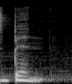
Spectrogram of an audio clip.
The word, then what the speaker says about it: been: Jialun and I, we already talked about the correct pronunciation of B E E N is bin. So it sounds like B I N, but it's really spelled B E E N.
